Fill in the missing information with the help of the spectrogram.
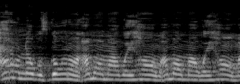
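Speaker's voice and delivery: husband getting defensive. Retold or imitated. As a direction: play him flustered and defensive.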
